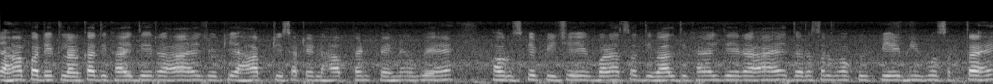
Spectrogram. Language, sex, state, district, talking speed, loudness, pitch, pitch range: Hindi, female, Chhattisgarh, Korba, 225 wpm, -19 LUFS, 200 Hz, 195-205 Hz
